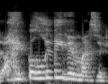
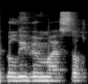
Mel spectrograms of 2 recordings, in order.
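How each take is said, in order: First: It is said with strong feeling. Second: It is said flatly, without feeling.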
